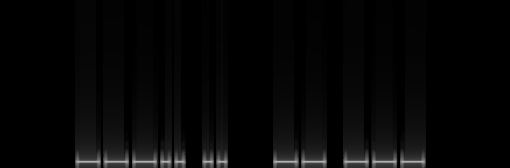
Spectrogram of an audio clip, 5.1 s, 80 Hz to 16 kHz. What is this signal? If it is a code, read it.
Morse code, heard as a keyed tone, about 17 wpm, 700 Hz. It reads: 8I MO
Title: Winter Field Day Exchanges Encore 17wpm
